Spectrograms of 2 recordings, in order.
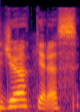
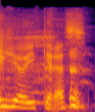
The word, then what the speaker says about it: Gyökeres: Och då säger jag Viktor Gyökeres. – Och då säger du fel. Han heter Gyökeres, inte Gyökeres.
